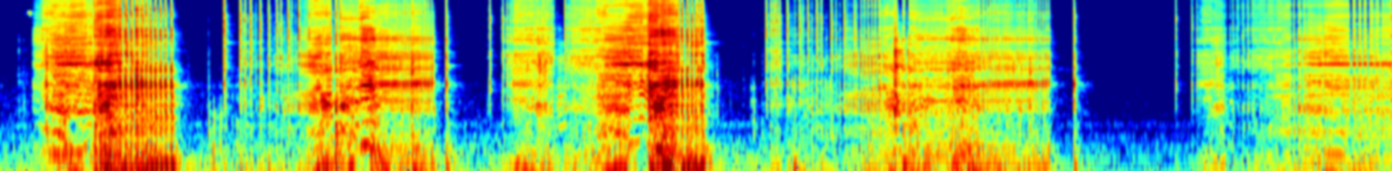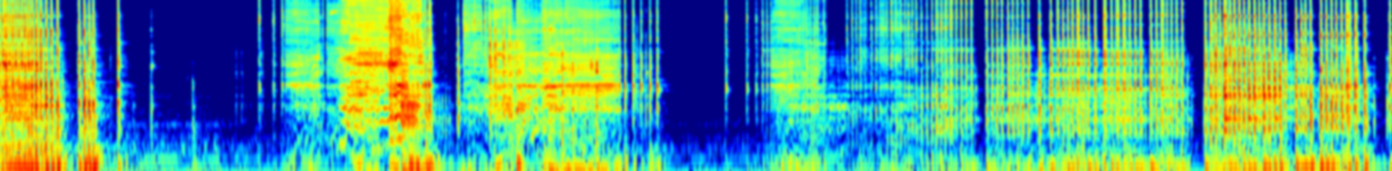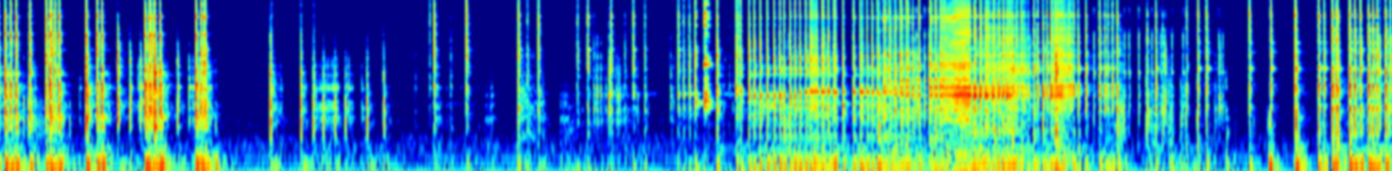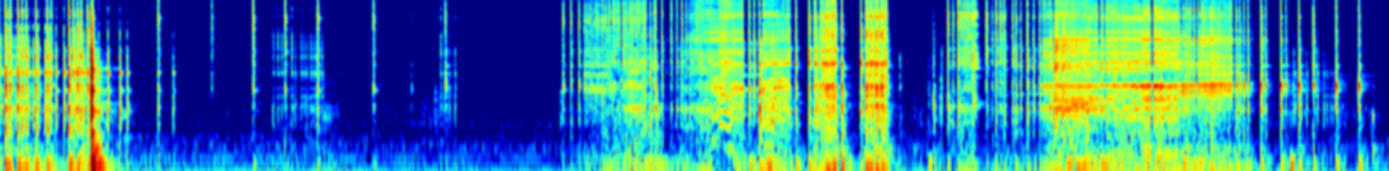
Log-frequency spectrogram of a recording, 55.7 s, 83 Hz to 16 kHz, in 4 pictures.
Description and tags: Squeaky Chair 01A
Close-mic of a super squeaky office chair. This version is medium to slow creaks.
Earthworks TC25 > Marantz PMD661
creak, groan, popping, pops, snap, squeak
